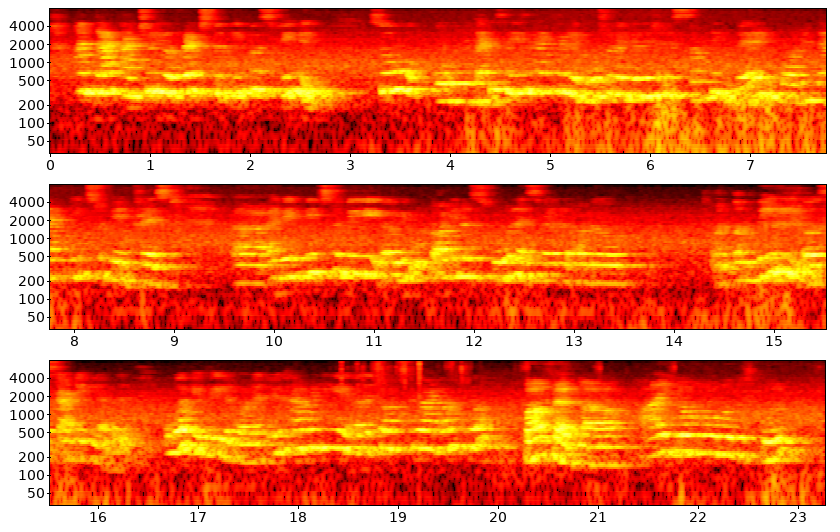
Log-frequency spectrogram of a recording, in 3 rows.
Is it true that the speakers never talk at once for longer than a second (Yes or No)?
Yes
